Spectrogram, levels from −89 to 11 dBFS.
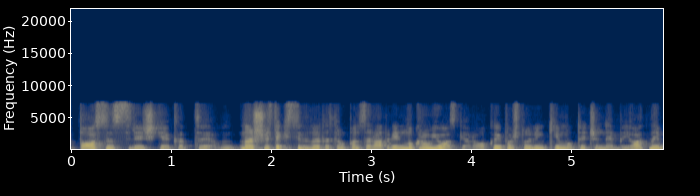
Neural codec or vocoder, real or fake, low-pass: codec, 16 kHz, 0.7 kbps, FocalCodec; fake; 7.2 kHz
